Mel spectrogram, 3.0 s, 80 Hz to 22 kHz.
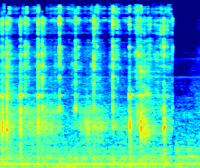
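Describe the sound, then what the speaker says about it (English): A fork clinks and scrapes against a bowl while mixing melted butter with cinnamon sugar for monkey bread, a quick irregular series of light metallic taps and stirring scrapes, close and fairly quiet, ending abruptly. "Now I'm just going to combine these 2 with a fork to make like a cinnamon sugar."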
